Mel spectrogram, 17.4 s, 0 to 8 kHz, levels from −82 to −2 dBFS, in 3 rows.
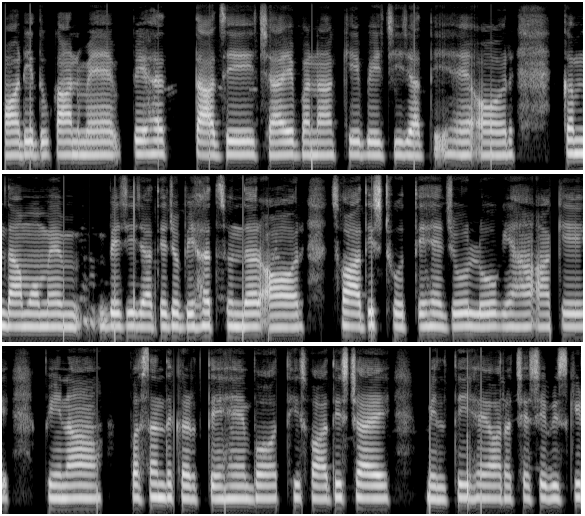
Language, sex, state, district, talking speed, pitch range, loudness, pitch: Hindi, female, Bihar, Jahanabad, 150 wpm, 185-190 Hz, -18 LUFS, 185 Hz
